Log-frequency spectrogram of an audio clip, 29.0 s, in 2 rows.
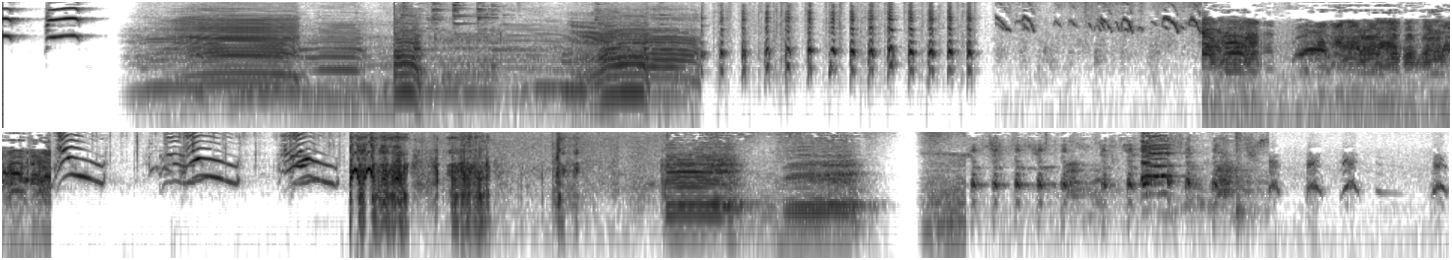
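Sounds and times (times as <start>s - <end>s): cow mooing: 1.2s - 7.0s, 21.1s - 24.2s
poultry calling: 3.9s - 15.4s, 24.0s - 28.9s
chicks peeping: 7.0s - 15.0s, 24.2s - 27.2s
repeated bird calls: 9.9s - 12.1s.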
